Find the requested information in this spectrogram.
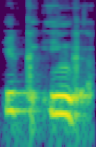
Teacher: இக், இங் ஆகிய இரு மெய்களும் நாவின் முற்பகுதி அன்னத்தின் அடிப்பகுதி பொருந்துவதால் பிறக்கின்றன.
